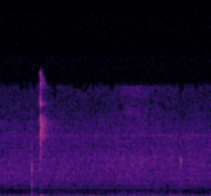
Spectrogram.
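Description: Near silence with a low steady hum and a few faint computer-mouse clicks, one pair about half a second in and one near the end.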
